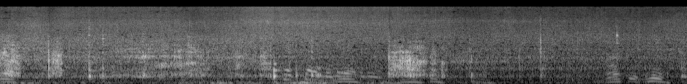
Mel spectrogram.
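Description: Food sizzling and frying in a pot over an open fire, with a utensil stirring and scraping against the pot. The loudest stirring comes at the start and again about four seconds in, over a steady frying hiss.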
